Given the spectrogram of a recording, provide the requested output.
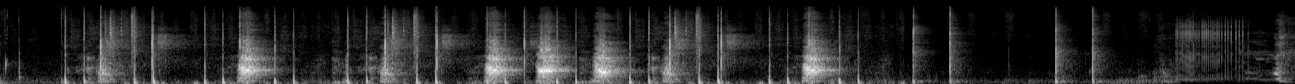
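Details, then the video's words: Bulldog giving a run of short, gruff, low barks and yips in irregular bursts roughly twice a second, with a few sharp clicks between them; the calls thin out toward the end amid faint background noise. "Funny Bulldog Sounds"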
